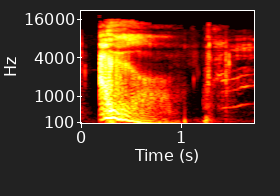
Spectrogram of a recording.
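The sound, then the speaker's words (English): A voice imitates Donald Duck's sneeze: one sudden, loud, raspy squawk that slides down in pitch and fades, followed by a couple of soft breathy sounds. “And the one thing I can do is the Donald Duck sneeze.”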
